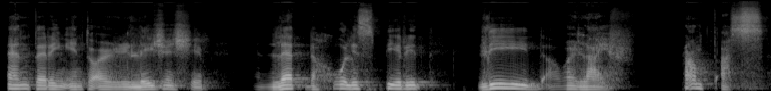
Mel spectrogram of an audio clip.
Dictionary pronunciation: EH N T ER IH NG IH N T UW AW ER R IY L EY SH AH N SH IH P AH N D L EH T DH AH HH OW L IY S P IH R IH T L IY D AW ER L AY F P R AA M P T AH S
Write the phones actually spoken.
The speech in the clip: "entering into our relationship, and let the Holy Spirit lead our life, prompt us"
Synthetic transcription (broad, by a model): EH N T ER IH NG IH N T UW AW ER R IY L EY SH AH N SH IH P AH N D L EH T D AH HH OW L IY S P IH R IH T L IY D AW ER L AY F P R AA M P T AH S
